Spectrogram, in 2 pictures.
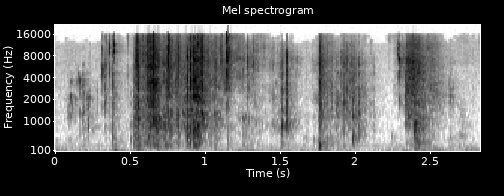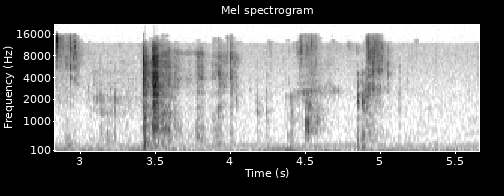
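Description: Close-up crunching and chewing of crisp food by mouth: a cluster of crackly bites in the first couple of seconds, then sparser, quieter chewing.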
